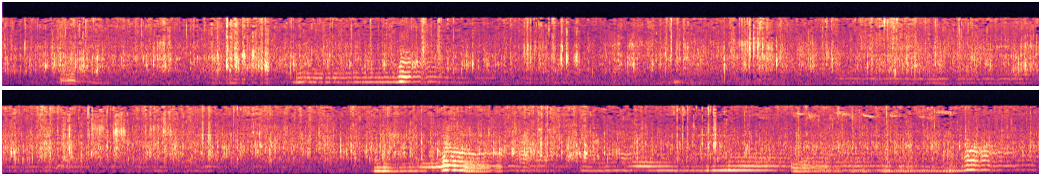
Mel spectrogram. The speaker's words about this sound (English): The next one is of the general sounds of a wasp nest, the one in the corner of my shed.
